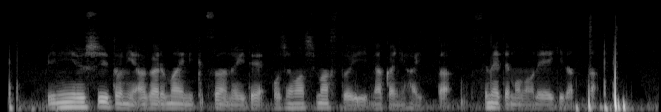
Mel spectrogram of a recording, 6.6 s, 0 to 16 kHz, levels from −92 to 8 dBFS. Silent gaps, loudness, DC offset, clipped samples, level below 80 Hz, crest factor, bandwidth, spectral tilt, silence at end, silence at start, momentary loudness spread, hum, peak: none; -32 LUFS; under 0.1%; under 0.1%; -46 dBFS; 32 dB; 5.2 kHz; -11 dB/octave; 0.3 s; 0.1 s; 20 LU; none; 0 dBFS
